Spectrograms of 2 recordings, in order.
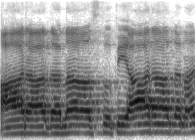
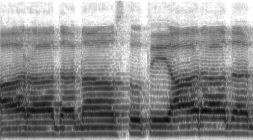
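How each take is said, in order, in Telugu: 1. ఈ పదబంధాన్ని చాలా వేగంగా చెబుతున్నారు. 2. ఈ పదబంధాన్ని కొంచెం వేగంగా చెబుతున్నారు. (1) "ఇంకా స్పీడ్ వెళ్ళింది" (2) "కొంచెం స్పీడ్ పెంచింది"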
